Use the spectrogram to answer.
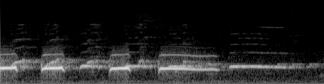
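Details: Zebra dove of the Bangkok type in full long song: four loud clipped cooing notes with short gaps, then a drawn-out steady tone that fades away.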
